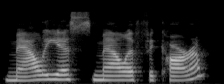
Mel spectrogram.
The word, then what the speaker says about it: Malleus Maleficarum: So with Germany being having the most, the publication of, what is it, Malleus Maleficarum? – I think it's pretty good pronunciation.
